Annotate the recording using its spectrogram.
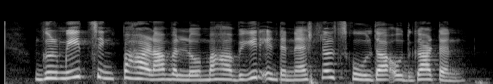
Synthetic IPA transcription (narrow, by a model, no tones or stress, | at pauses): ɡʊɾmiːt̪sɪ̃ŋɡ̚pəɦaːɽãːʋəlːõːməɦaːʋiːɾɪɳʈəɾnɛːʃnəlskuːld̪aːʔʊd̪ɡʱaːʈən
